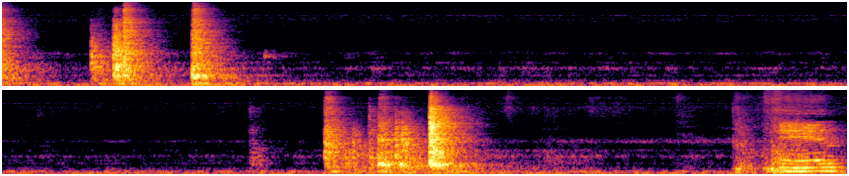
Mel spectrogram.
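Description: Short knocks and clatters of kitchen handling: three in the first second and a louder cluster about six seconds in. A faint steady hum runs between them.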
